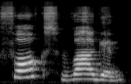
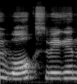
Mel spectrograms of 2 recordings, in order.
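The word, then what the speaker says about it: Volkswagen: फिर है dare फॉक्स वागन, English में वॉक्स वेगन होता है, actually फॉक्स वागन German company ही है, तो ये वॉक्स वेगन कभी था ही नहीं है, फॉक्स वागन ही था शुरू से।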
